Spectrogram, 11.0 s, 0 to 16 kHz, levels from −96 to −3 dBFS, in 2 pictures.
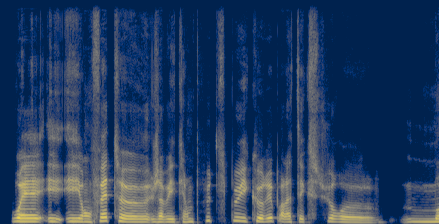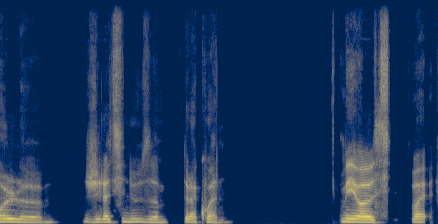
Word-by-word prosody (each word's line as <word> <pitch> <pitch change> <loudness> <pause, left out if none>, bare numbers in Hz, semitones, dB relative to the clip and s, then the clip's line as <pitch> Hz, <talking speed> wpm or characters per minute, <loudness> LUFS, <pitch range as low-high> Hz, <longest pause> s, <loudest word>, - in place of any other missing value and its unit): Ouais 220 -1 +6
et 220 0 -2
et 220 - +2
en 205 -1 0
fait, 255 +5 +2
heu, 195 -3 +2
j'avais 195 0 0
été 190 +1 -9
un 195 - -6
petit 275 +7 -13
peu 270 -1 -3
écœurée 230 0 +1
par - - -4
la 195 0 -2
texture, 200 +1 -7
heu, 165 -2 -4 0.3
molle, 200 +1 0
heu, 175 -2 -3 0.5
gélatineuse, 195 +1 -4
hem, 175 -1 -5 0.2
de - - -1
la 180 -1 0
couenne. 165 -5 -6 1.4
Mais 205 -1 +5
heu, 185 -1 +9
si - - -5 0.3
ouais. 190 0 0
195 Hz, 150 wpm, -23 LUFS, 185-215 Hz, 1.4 s, heu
